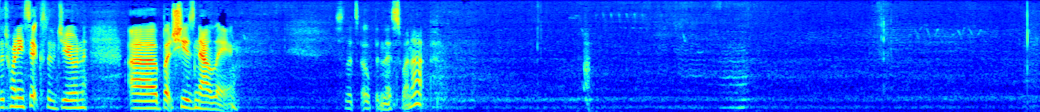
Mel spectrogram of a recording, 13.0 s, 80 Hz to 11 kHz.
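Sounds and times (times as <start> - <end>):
bees buzzing: 0.3 - 13.0.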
